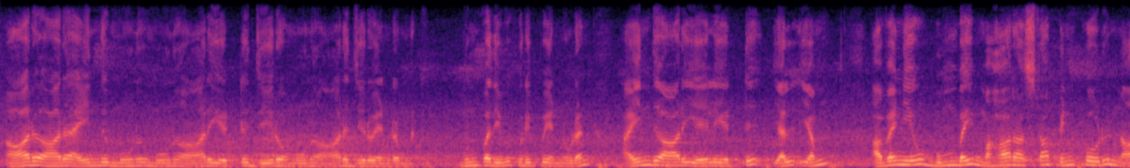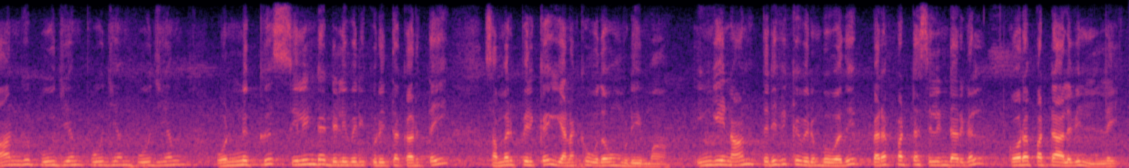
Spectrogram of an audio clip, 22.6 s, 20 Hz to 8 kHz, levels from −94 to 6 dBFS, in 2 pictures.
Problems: background sounds at intervals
